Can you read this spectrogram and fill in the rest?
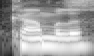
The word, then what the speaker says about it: Kamala: I'm going to pick Kamala Harris. – So. – Is that how you say it? – Yeah. – Kamala.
